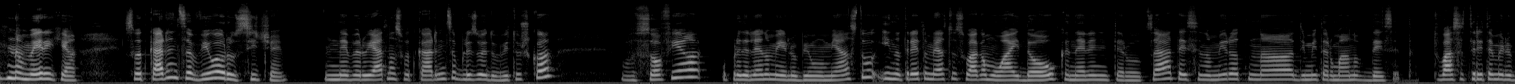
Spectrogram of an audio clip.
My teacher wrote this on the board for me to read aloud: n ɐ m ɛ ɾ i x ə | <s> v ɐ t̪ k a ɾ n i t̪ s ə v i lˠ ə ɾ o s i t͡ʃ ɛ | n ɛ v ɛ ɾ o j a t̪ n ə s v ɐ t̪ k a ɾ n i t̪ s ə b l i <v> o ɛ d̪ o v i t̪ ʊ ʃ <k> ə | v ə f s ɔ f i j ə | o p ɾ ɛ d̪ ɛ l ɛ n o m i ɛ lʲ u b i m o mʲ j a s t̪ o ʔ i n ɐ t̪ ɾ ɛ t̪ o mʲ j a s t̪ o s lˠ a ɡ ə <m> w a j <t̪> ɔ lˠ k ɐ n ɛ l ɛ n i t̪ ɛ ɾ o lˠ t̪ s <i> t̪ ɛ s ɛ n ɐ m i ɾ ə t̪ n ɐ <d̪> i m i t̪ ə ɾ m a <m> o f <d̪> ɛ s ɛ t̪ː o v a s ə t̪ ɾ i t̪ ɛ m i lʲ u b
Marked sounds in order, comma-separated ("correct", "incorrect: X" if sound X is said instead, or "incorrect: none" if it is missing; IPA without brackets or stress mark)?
correct, incorrect: z, correct, correct, incorrect: d̪, incorrect: a, correct, incorrect: n, correct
